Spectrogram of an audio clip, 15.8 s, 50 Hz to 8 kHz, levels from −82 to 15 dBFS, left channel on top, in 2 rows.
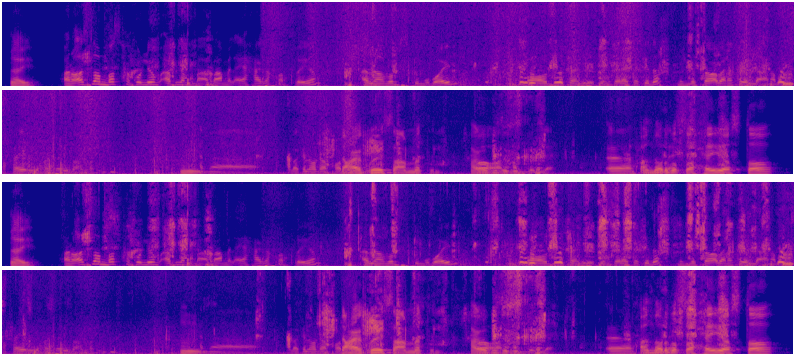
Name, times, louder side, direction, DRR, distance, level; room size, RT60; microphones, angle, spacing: voice 1, 0.6-3.2 3.6-4.6 5.2-9.1 9.9-10.5 10.8-11.5 12.6-13.4 13.9-14.7, left 2 dB, 60° left, 3.3 m, -40 dB
sound 1, 0.7-8.8 9.6-9.8 10.0-10.1 10.5-15.3, right 6 dB, 70° right, 5.4 m, -36 dB
sound 2, 2.6-15.0, left 2 dB, 85° left, 3.0 m, -43 dB
voice 2, 11.3-12.3 12.6-13.1 14.3-15.7, right 1 dB, 25° right, 3.9 m, -31 dB
head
